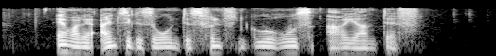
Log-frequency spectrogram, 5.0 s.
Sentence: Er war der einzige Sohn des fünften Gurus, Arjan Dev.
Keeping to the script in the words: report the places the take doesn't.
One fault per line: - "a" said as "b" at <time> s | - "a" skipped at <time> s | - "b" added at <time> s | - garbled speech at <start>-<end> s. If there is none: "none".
none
